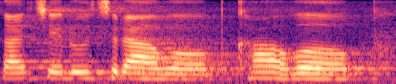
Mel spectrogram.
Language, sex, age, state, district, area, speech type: Goan Konkani, female, 45-60, Goa, Bardez, urban, spontaneous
